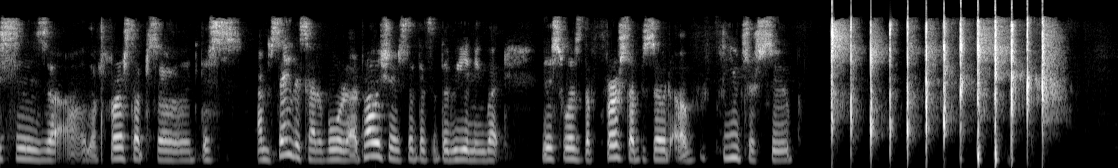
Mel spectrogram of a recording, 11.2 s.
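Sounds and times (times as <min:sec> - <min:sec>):
speech: 0:00.0 - 0:08.0
hand clap: 0:08.3 - 0:10.7.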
